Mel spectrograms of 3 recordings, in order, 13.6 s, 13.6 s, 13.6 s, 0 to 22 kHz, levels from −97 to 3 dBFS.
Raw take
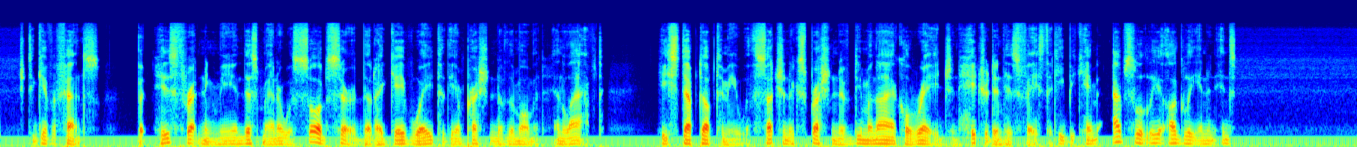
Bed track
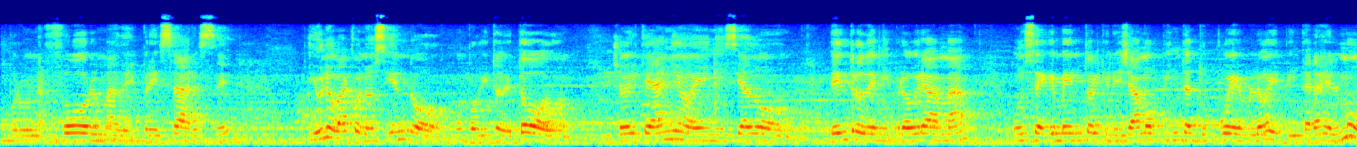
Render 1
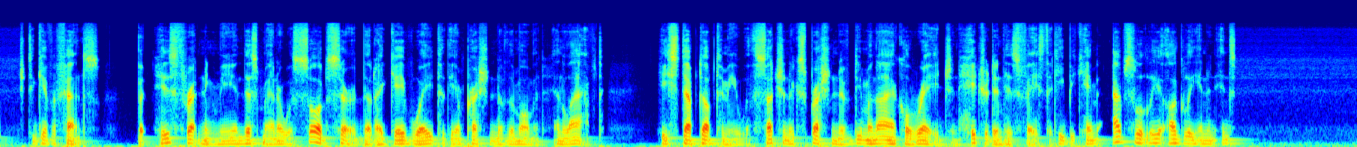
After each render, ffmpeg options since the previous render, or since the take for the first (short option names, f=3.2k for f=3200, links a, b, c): -af "bandreject=f=50:t=h:w=4,bandreject=f=100:t=h:w=4,bandreject=f=150:t=h:w=4,bandreject=f=200:t=h:w=4,bandreject=f=250:t=h:w=4"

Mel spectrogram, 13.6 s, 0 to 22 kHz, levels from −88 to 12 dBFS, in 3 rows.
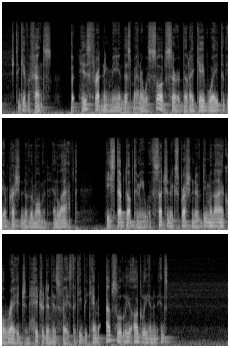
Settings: -filter_complex "[0:a]asplit=3[a][b][c];[a]afade=t=out:st=2.37:d=0.02[d];[b]aeval=exprs='val(0)*sin(2*PI*60*n/s)':c=same,afade=t=in:st=2.37:d=0.02,afade=t=out:st=2.77:d=0.02[e];[c]afade=t=in:st=2.77:d=0.02[f];[d][e][f]amix=inputs=3:normalize=0,asettb=1/sr,asplit=3[g][h][i];[g]atrim=end=5.884[j];[h]atrim=start=5.88:end=7.08,asetpts=PTS-STARTPTS,afade=t=in:d=0.004:c=qsin,afade=t=out:st=1.196:d=0.004:c=qsin,bandreject=f=50:t=h:w=6,bandreject=f=100:t=h:w=6,bandreject=f=150:t=h:w=6,bandreject=f=200:t=h:w=6,bandreject=f=250:t=h:w=6,bandreject=f=300:t=h:w=6,bandreject=f=350:t=h:w=6,bandreject=f=400:t=h:w=6,bandreject=f=450:t=h:w=6,bandreject=f=500:t=h:w=6[k];[i]atrim=start=7.076[l];[j][k]acrossfade=d=0.004:c1=hsin:c2=qsin[m];[m][l]acrossfade=d=0.004:c1=qsin:c2=hsin"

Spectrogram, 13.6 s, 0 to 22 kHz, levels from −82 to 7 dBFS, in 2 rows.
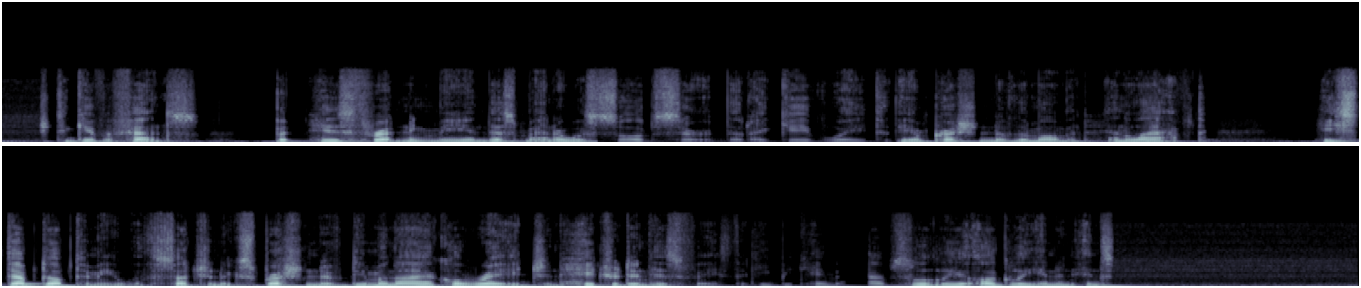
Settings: -filter_complex "[0:a]asettb=1/sr,asplit=3[a][b][c];[a]atrim=end=2.984[d];[b]atrim=start=2.98:end=4.49,asetpts=PTS-STARTPTS,afade=t=in:d=0.004:c=qsin,afade=t=out:st=1.506:d=0.004:c=qsin,bandpass=f=7.3k:t=q:w=0.78[e];[c]atrim=start=4.486[f];[d][e]acrossfade=d=0.004:c1=hsin:c2=qsin[g];[g][f]acrossfade=d=0.004:c1=qsin:c2=hsin,asplit=3[h][i][j];[h]afade=t=out:st=7.13:d=0.02[k];[i]aeval=exprs='val(0)*sin(2*PI*30*n/s)':c=same,afade=t=in:st=7.13:d=0.02,afade=t=out:st=7.96:d=0.02[l];[j]afade=t=in:st=7.96:d=0.02[m];[k][l][m]amix=inputs=3:normalize=0,asplit=3[n][o][p];[n]atrim=end=10.26,asetpts=PTS-STARTPTS,afade=t=out:st=10.09:d=0.17:silence=0.133352[q];[o]atrim=start=10.26:end=11.24,asetpts=PTS-STARTPTS,volume=-17.5dB[r];[p]atrim=start=11.24,asetpts=PTS-STARTPTS,afade=t=in:d=0.17:silence=0.133352[s];[q][r][s]concat=n=3:v=0:a=1"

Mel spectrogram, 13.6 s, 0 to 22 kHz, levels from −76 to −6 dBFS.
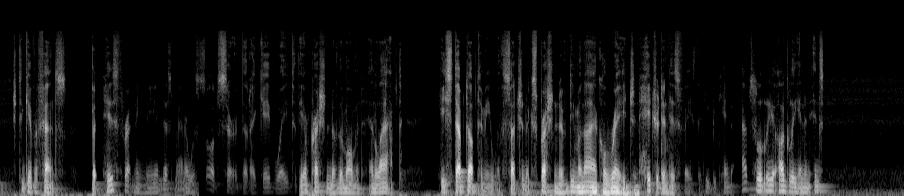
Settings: -filter_complex "[0:a]asettb=1/sr,asplit=3[a][b][c];[a]atrim=end=8.064[d];[b]atrim=start=8.06:end=9.58,asetpts=PTS-STARTPTS,afade=t=in:d=0.004:c=qsin,afade=t=out:st=1.516:d=0.004:c=qsin,asubboost=boost=8.5:cutoff=220[e];[c]atrim=start=9.576[f];[d][e]acrossfade=d=0.004:c1=hsin:c2=qsin[g];[g][f]acrossfade=d=0.004:c1=qsin:c2=hsin,asettb=1/sr,asplit=3[h][i][j];[h]atrim=end=11.284[k];[i]atrim=start=11.28:end=11.77,asetpts=PTS-STARTPTS,afade=t=in:d=0.004:c=qsin,afade=t=out:st=0.486:d=0.004:c=qsin,highshelf=f=4.3k:t=q:w=1.5:g=-12[l];[j]atrim=start=11.766[m];[k][l]acrossfade=d=0.004:c1=hsin:c2=qsin[n];[n][m]acrossfade=d=0.004:c1=qsin:c2=hsin,asplit=3[o][p][q];[o]atrim=end=1.83,asetpts=PTS-STARTPTS,afade=t=out:st=1.56:d=0.27:silence=0.16788[r];[p]atrim=start=1.83:end=3.07,asetpts=PTS-STARTPTS,volume=-15.5dB[s];[q]atrim=start=3.07,asetpts=PTS-STARTPTS,afade=t=in:d=0.27:silence=0.16788[t];[r][s][t]concat=n=3:v=0:a=1"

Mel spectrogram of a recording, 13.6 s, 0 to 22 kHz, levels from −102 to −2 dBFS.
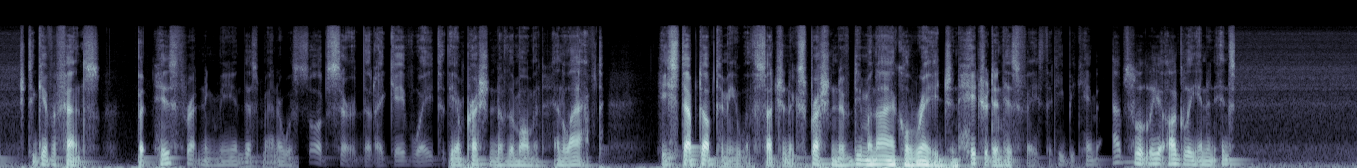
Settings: -filter_complex "[0:a]asettb=1/sr,asplit=3[a][b][c];[a]atrim=end=4.864[d];[b]atrim=start=4.86:end=6.69,asetpts=PTS-STARTPTS,afade=t=in:d=0.004:c=qsin,afade=t=out:st=1.826:d=0.004:c=qsin,equalizer=f=230:w=0.81:g=-6.5[e];[c]atrim=start=6.686[f];[d][e]acrossfade=d=0.004:c1=hsin:c2=qsin[g];[g][f]acrossfade=d=0.004:c1=qsin:c2=hsin"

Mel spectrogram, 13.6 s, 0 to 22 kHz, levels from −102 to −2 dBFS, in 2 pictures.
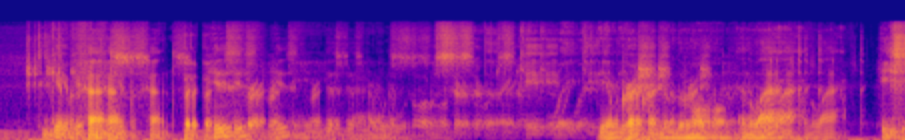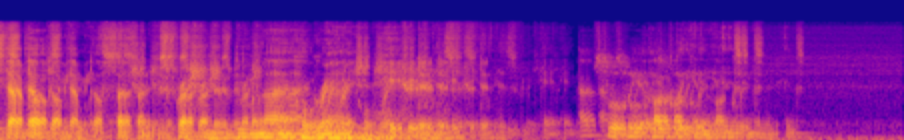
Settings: -af "aecho=1:1:49|148|163|465:0.562|0.501|0.299|0.316"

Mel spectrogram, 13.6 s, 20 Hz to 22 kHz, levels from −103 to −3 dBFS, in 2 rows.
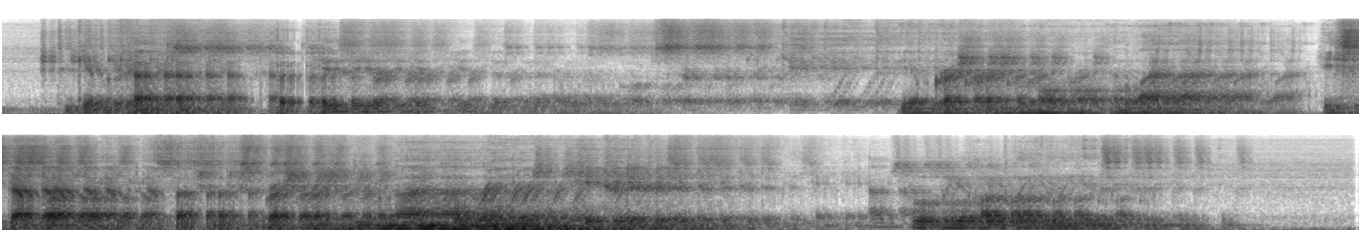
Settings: -filter_complex "[0:a]asplit=2[a][b];[b]adelay=34,volume=-8dB[c];[a][c]amix=inputs=2:normalize=0,aecho=1:1:209:0.631"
